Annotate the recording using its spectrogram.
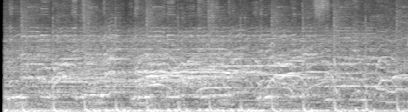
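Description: K-pop song: singing over a steady bass beat.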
